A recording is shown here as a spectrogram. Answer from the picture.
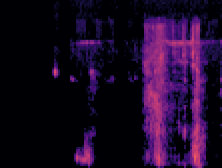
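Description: Near silence, then a few faint, short vocal sounds from a man, murmurs or breaths, about a second in and near the end.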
